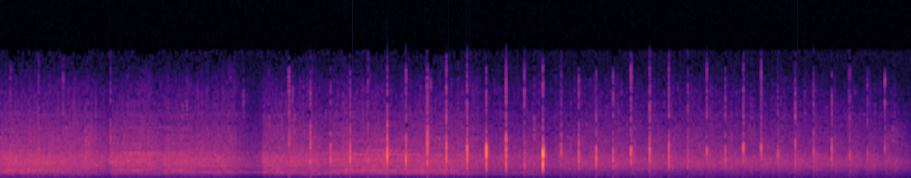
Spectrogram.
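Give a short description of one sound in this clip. A large crowd cheers and whoops in a big echoing hall.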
